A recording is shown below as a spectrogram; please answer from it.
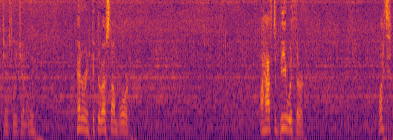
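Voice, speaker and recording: In an audio roleplay drama, a man with a slightly high, natural voice plays a young secret agent who leads his team and is a devoted boyfriend. Speaking at normal speed over background music, he sounds distraught and pleading while issuing clipped military radio commands.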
